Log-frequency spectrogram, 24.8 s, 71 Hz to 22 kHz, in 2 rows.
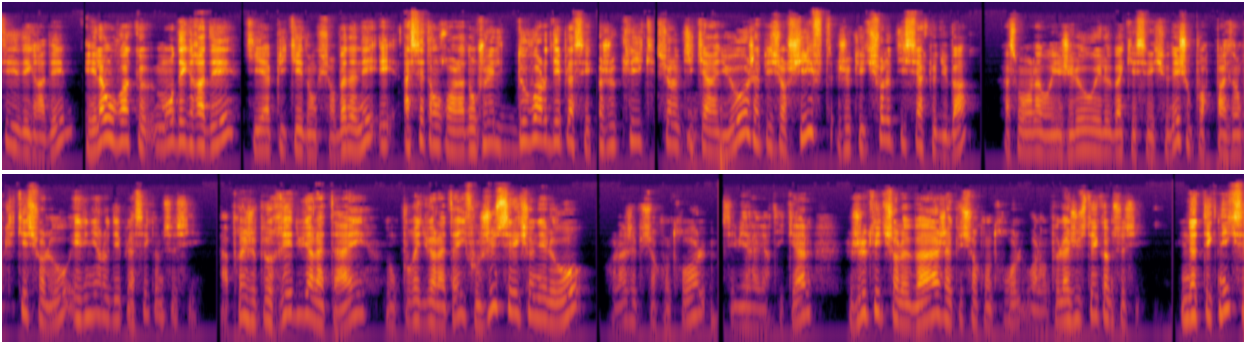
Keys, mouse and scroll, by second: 6.2 click, 9.5 shift+click, 12.7-14.5 drag, 16.5 click, 17.8-19.8 drag, 21.1-22.5 drag, 23.3 ctrl+click.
